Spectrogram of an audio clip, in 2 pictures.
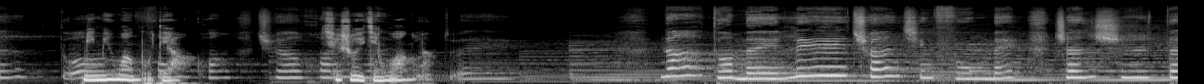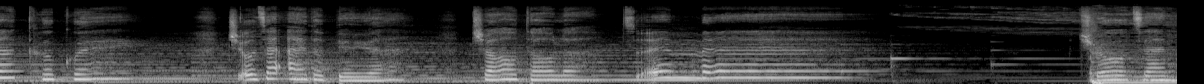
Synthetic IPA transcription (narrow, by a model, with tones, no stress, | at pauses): mi˧˥ŋmi˧˥ŋwɑ˥˧ŋpṵ˥˧t̪jɑ˥˩ʊʊwɑ˥ŋ | t͡ɕʰɛ˥˧xwt͡ɕʰɥɛ˥˩ʂɔ˥i˨˩t͡ɕi˥ŋwɑ˥˩ŋlə˨˩t̪we˥˧ | na˧t̪wɔ˧me˨˧˩ɪli˥˧˩ʈ͡ʂʰwa˧˥nt͡ɕʰi˧˥ŋfu˧˩me˧˥ɪʈ͡ʂə˥nʂɻ̩˧˥d̪ə˧kʰɤ˨˩kwe˥ɪ | t͡ɕjo̰˧˩ʊt͡sa˥˧ɪʔa˥˩ɪd̪ə˨pjɛ˨˩nɥɛ˧˥n | ʈ͡ʂɑ˥˧ʊt̪ɑ˥˧˩ʊlə˩t͡swe˥˩ɪme˧ | t͡ɕjo˧˥ʊt͡sa˥˧ɪ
